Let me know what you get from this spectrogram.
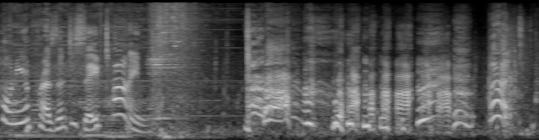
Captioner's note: both laughing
